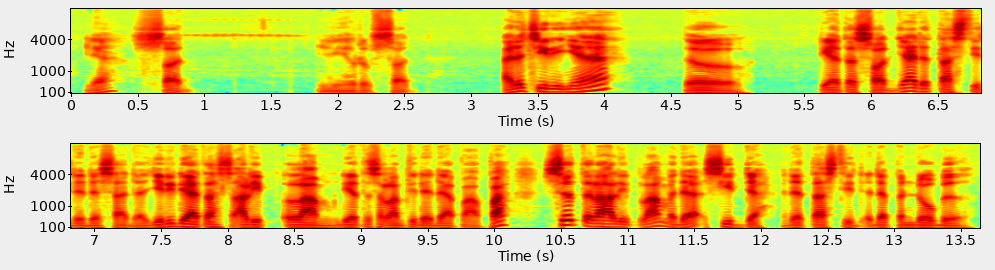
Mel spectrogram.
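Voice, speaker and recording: A man's voice: on the low side, no room sound. A man with an Indonesian accent teaching beginners to read the Quran, patiently repeating each point and pointing at examples. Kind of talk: online recitation lesson.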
